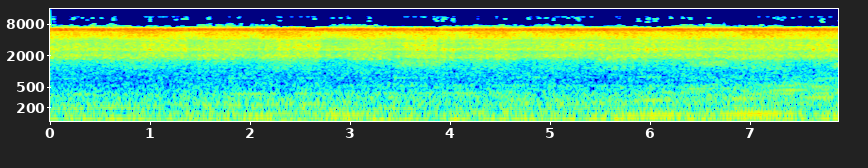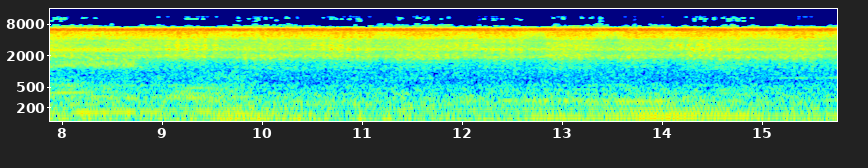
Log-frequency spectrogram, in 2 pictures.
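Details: Many male cicadas calling for females at summer dusk in Georgia, USA; a constant high-pitched buzzing drone with gentle pulsing variations, joined by faint lower chirps and a quiet low rumble.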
